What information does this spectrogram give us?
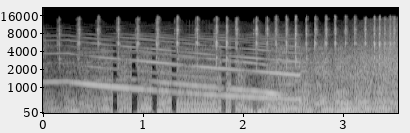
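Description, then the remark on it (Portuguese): A police car siren wails loudly as the police arrive, its high tones gliding steadily downward in pitch, over a dense, continuous background with a few sharp clicks early on. “E já lá vinha a polícia.”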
